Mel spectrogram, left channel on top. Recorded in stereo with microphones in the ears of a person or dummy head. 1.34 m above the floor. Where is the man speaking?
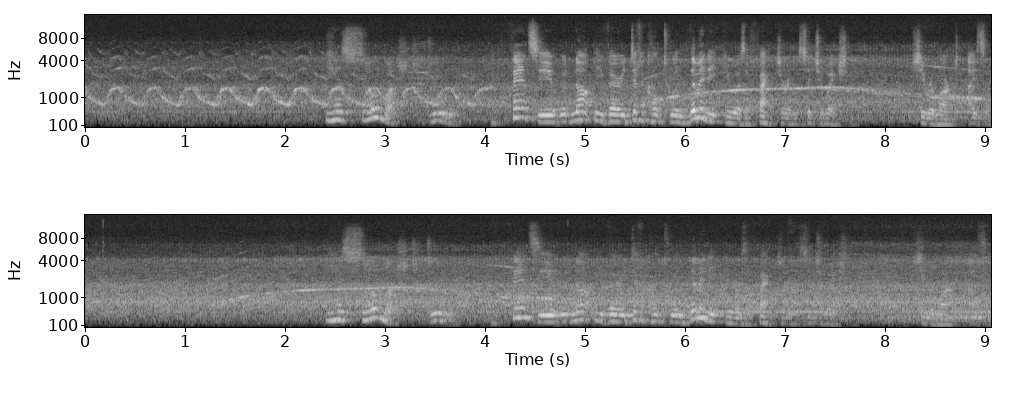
30° left (ahead or behind), 0.8 m.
